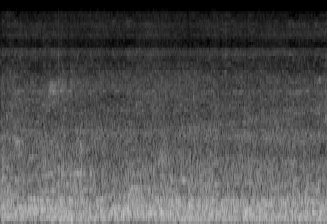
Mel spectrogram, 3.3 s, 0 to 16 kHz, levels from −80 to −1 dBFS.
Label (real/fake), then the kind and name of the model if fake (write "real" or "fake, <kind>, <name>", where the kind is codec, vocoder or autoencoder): fake, codec, SNAC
